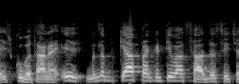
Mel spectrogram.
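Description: A man speaking continuously in Hindi; only speech.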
